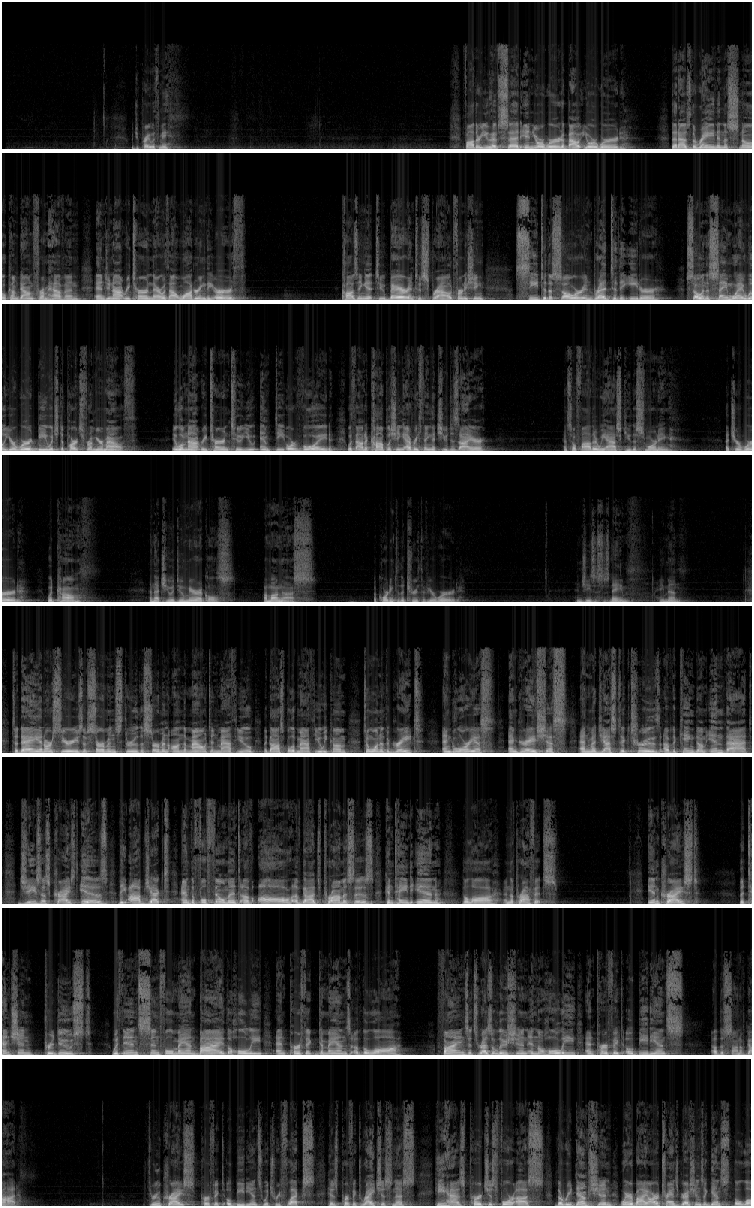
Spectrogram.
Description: Series: Sermon on the Mount
Service Type: Sunday Morning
